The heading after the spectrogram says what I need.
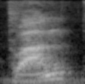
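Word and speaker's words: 短: 짧을 단자 두안.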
